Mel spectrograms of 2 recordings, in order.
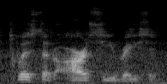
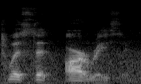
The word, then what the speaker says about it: Twisted R Racing: Okay, my mistake, it's not Twisted RC Racing, it's Twisted R Racing.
